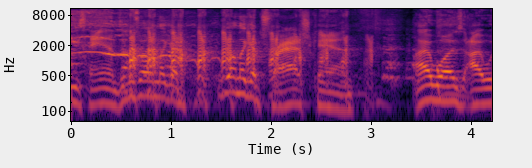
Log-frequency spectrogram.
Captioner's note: Matt laughing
